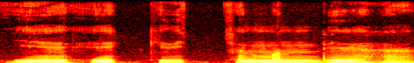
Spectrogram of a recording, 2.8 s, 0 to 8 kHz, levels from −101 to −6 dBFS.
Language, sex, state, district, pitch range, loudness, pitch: Hindi, male, Uttar Pradesh, Saharanpur, 95-100 Hz, -18 LUFS, 100 Hz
